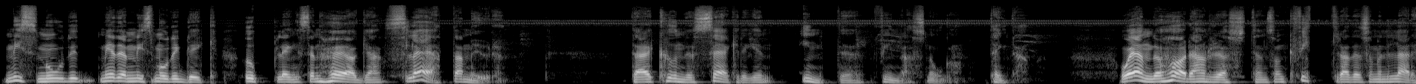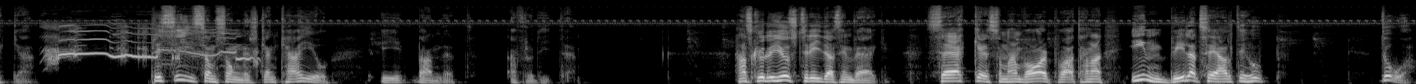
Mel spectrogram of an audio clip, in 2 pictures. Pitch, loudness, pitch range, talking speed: 130 Hz, -20 LUFS, 115-150 Hz, 115 wpm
